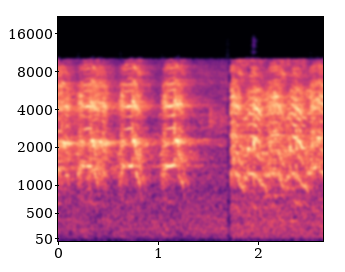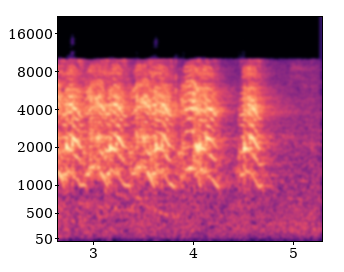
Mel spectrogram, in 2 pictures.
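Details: Turquoise-fronted amazon producing loud, harsh, overlapping squawks in a dense, uneven stream, with a sudden cut early on and the calls thinning out toward the end.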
